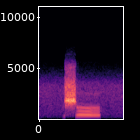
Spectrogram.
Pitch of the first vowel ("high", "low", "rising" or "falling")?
low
